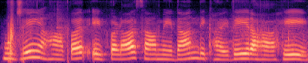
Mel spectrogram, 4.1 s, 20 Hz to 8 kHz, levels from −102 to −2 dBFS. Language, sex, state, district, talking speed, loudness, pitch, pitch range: Hindi, female, Madhya Pradesh, Dhar, 160 wpm, -19 LUFS, 225 Hz, 215-245 Hz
